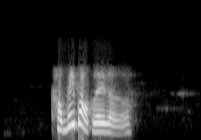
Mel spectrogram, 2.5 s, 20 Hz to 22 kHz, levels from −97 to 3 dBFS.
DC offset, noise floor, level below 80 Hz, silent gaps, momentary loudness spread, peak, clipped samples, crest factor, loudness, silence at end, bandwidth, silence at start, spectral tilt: under 0.1%; -86 dBFS; -58 dBFS; none; 16 LU; -2 dBFS; under 0.1%; 16 dB; -14 LUFS; 0.9 s; 3.8 kHz; 0.65 s; -8.5 dB/octave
